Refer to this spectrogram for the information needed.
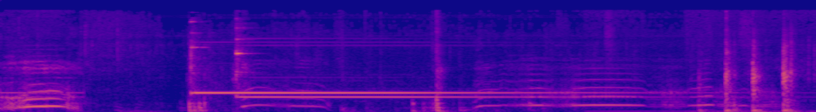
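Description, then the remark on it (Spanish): A doorbell chimes, its bright tone ringing and lingering for several seconds, while sharp knocks and clatter punctuate the background. “Han llamado.”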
